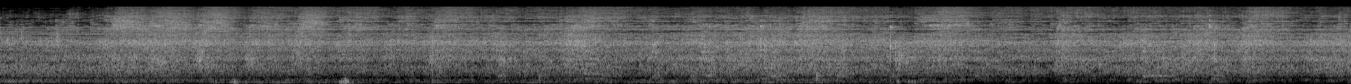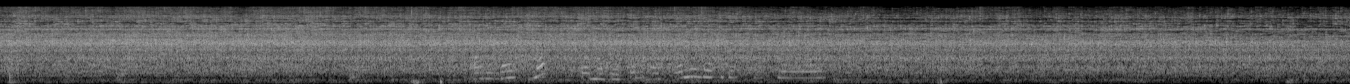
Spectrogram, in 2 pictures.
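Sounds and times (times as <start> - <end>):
masala sizzling in oil: 0.0 - 27.0
metal spoon stirring in pan: 0.6 - 20.7.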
